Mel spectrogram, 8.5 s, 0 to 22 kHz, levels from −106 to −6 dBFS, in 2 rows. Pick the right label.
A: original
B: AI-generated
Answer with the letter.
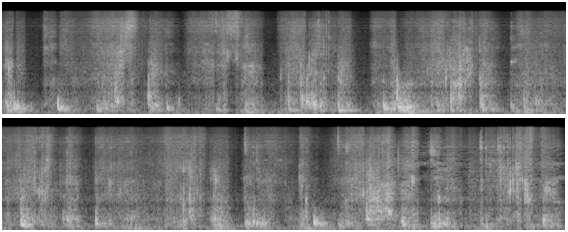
B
